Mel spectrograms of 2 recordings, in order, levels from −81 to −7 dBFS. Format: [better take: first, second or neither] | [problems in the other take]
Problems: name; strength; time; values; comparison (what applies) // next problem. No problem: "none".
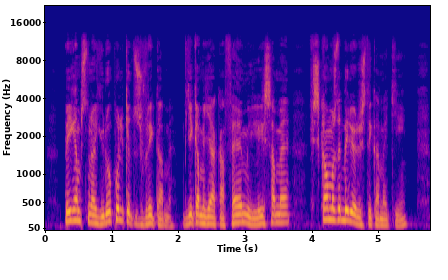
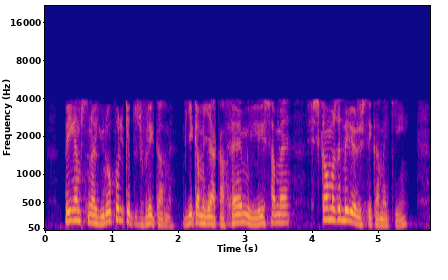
first | garbled, watery; badly; nothing above 4 kHz; slightly in the first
